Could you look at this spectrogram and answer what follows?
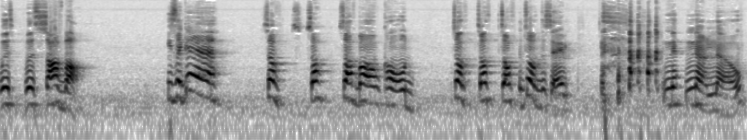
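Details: Adult male comedian who stutters; stuttering.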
